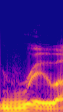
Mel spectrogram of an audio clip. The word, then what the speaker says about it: Ryu: It's Ryu in Japanese with the accent. It sounds like ru.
